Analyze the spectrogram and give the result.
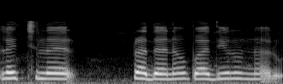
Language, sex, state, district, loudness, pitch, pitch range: Telugu, female, Andhra Pradesh, Krishna, -15 LUFS, 260 Hz, 255-270 Hz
